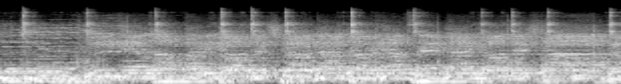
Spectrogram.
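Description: Slavic folk song performed live: a group of voices singing together over instrumental accompaniment, with a steady percussive beat.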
